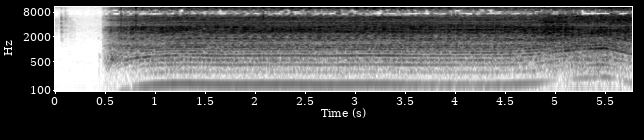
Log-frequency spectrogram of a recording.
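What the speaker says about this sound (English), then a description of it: "Place the fold on the rollers and roll through." Folded sheet of polymer clay fed through the rollers of a hand-cranked pasta machine, giving a steady, close mechanical whir with a low drone that runs unbroken for several seconds after a brief silence.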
